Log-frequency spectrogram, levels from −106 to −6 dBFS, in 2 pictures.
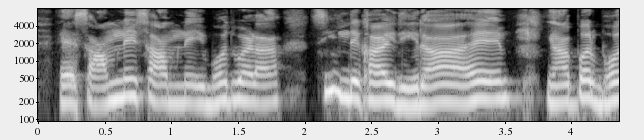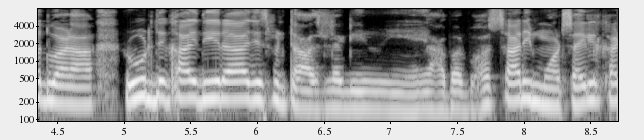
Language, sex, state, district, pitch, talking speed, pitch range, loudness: Hindi, male, Chhattisgarh, Balrampur, 205 Hz, 215 wpm, 180-225 Hz, -20 LUFS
